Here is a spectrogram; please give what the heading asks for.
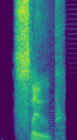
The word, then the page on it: sloop: British English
